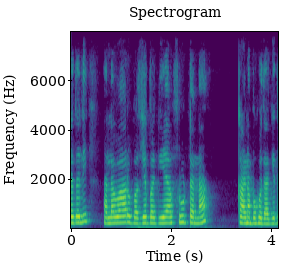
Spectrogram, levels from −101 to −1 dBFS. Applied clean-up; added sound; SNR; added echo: neural mask model DeepFilterNet 3.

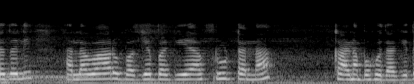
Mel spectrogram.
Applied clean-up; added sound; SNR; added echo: none; Vehicle; 16 dB; reverberation time 0.4 s.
